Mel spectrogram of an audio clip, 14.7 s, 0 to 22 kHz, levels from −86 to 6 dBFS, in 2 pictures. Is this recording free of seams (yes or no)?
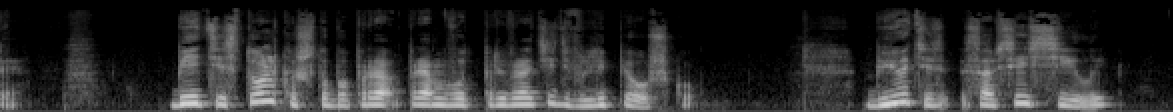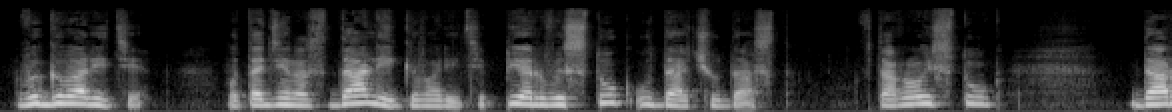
no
